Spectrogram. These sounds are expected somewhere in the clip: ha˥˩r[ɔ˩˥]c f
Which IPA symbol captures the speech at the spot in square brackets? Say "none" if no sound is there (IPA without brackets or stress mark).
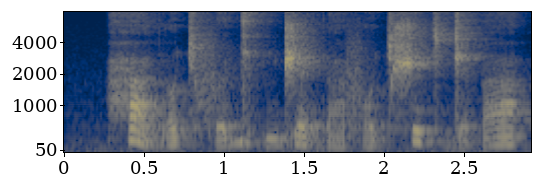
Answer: ɔ˧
